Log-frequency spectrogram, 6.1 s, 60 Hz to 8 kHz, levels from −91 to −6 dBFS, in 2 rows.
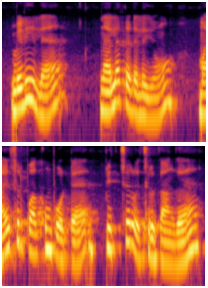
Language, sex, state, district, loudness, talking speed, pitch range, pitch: Tamil, female, Tamil Nadu, Kanyakumari, -13 LUFS, 60 wpm, 160-230 Hz, 205 Hz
